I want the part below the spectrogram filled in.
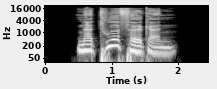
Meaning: dative plural of Naturvolk
- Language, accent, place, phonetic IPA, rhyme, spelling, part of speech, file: German, Germany, Berlin, [naˈtuːɐ̯ˌfœlkɐn], -uːɐ̯fœlkɐn, Naturvölkern, noun, De-Naturvölkern.ogg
